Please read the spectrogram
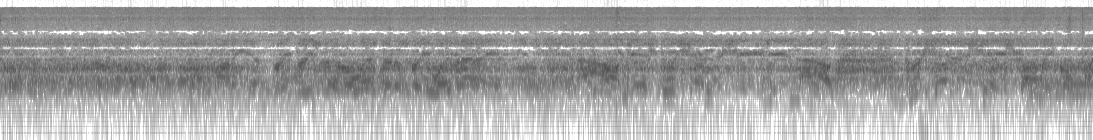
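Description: A CB base radio's speaker receiving on AM: a distant station's voice coming in weak and garbled through steady static, too faint and distorted to make out words.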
